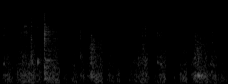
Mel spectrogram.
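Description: Near silence with faint, soft chewing: a few quiet mouth clicks as a lettuce wrap is chewed with the mouth closed.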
